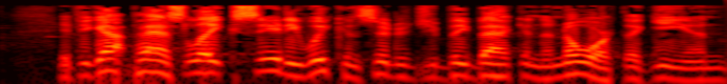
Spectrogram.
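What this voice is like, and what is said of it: American southern accent. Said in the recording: “I speak with what some would refer to as a southern accent... we all spoke Southern where I came from. And that's why I speak like I do.”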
